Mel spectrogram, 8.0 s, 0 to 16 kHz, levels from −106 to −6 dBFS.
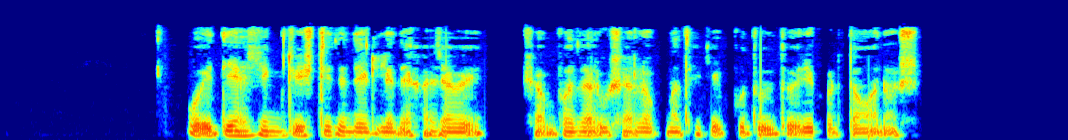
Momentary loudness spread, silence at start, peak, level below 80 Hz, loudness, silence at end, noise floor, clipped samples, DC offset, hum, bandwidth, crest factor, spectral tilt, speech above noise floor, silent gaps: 8 LU; 1.15 s; -8 dBFS; -62 dBFS; -28 LUFS; 1.15 s; under -90 dBFS; under 0.1%; under 0.1%; none; 8 kHz; 22 dB; -4 dB/octave; over 62 dB; 3.66-3.91 s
